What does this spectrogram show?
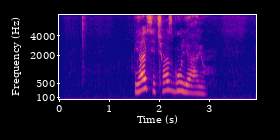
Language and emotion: Russian, neutral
